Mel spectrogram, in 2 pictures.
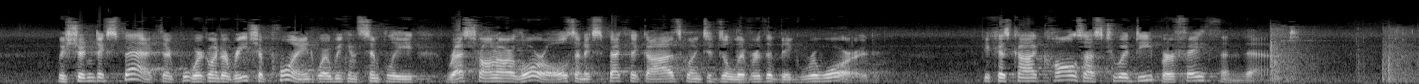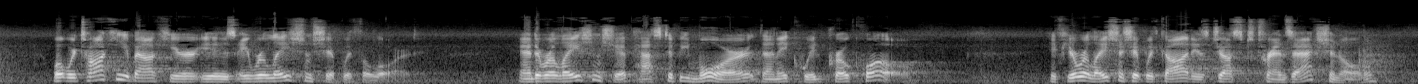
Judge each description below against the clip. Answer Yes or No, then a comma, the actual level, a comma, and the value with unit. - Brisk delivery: No, average, 145 wpm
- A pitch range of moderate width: No, wide, 7.7 semitones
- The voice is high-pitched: No, medium, 155 Hz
